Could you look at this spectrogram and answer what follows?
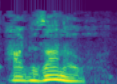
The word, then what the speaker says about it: auxano: It's pronounced auxano, A-U-X-A-N-O, auxano.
